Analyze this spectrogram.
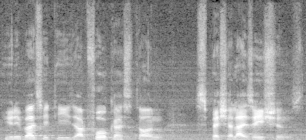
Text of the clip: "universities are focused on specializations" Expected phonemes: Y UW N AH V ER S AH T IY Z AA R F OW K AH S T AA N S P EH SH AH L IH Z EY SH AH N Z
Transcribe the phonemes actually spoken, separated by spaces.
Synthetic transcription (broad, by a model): Y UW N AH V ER S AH T IY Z AA R F OW K AH S T AA N S P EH SH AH L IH Z EY SH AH N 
